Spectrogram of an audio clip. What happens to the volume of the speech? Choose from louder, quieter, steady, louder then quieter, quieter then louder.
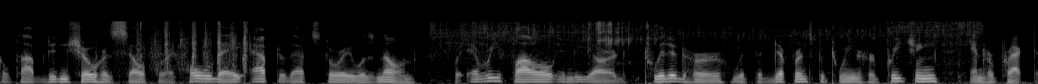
steady.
